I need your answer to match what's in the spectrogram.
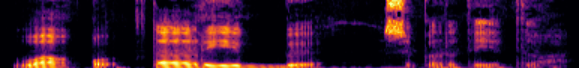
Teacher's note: Dan dihukumi qalqalah kubro karena posisinya ada di ujung ayat atau di ujung bacaan ya. Jadi cara membacanya harus dipantulkan dengan suara pantulan yang tebal.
